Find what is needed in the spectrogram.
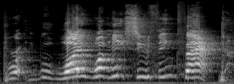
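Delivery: high, loud disbelief; baffled shout of why; incredulous. Real, not acted. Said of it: "incredulous outburst".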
